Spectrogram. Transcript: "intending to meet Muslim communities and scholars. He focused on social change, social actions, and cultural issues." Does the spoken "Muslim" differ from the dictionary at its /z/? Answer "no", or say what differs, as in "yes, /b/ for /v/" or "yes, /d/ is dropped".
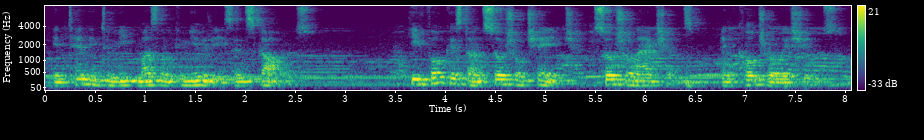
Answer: no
